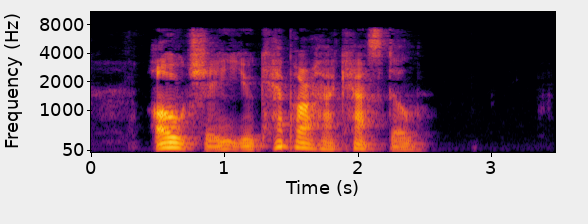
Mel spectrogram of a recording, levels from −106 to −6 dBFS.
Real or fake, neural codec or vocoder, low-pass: real; none; 7.2 kHz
